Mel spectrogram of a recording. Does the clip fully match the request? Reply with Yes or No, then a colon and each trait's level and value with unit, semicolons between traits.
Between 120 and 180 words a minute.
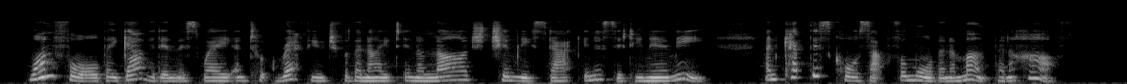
No: average, 190 wpm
